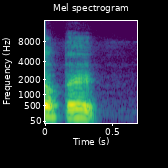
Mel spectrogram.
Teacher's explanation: até por exemplo que é pronunciado com e aberto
